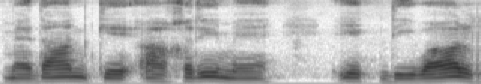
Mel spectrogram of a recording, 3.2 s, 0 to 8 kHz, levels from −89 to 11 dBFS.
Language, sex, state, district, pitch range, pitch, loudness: Hindi, male, Uttar Pradesh, Lucknow, 120-135 Hz, 125 Hz, -18 LUFS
